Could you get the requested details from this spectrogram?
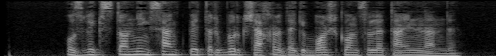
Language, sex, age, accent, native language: Uzbek, male, 18-24, Surxondaryo, Uzbek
